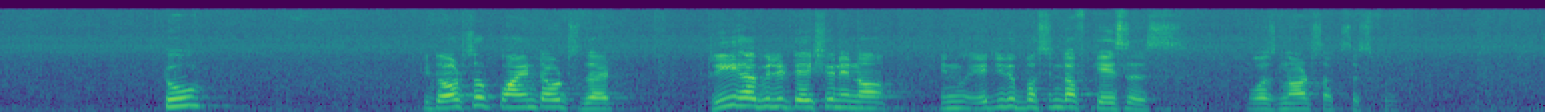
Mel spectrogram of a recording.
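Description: A man speaks calmly, heard through a microphone.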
